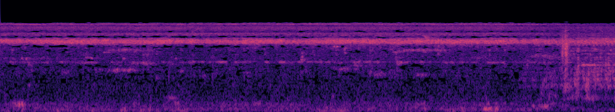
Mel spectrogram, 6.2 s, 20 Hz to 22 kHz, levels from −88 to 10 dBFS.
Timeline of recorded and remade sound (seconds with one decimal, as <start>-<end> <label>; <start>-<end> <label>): 0.0-6.2 recorded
